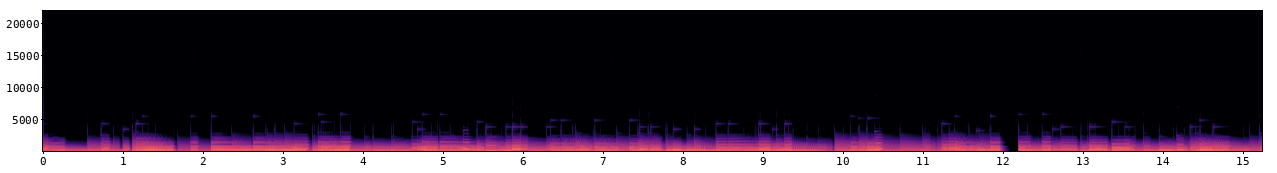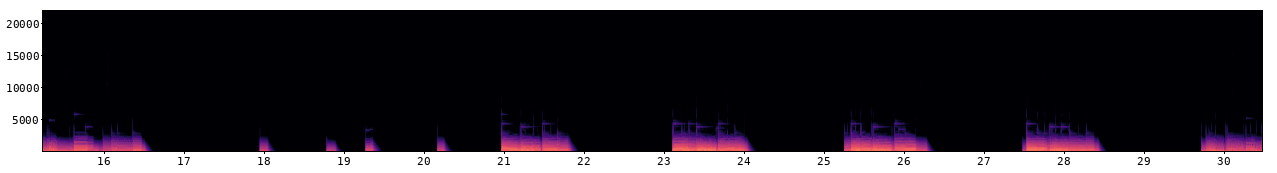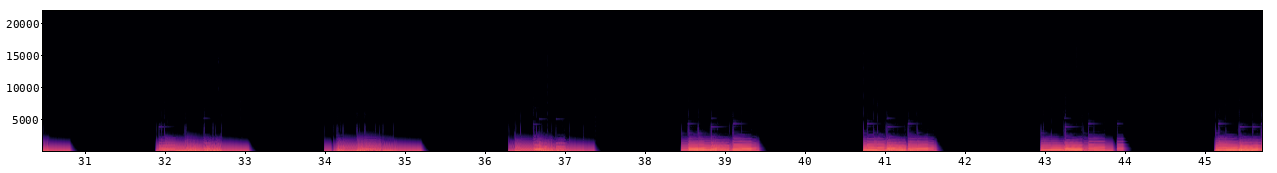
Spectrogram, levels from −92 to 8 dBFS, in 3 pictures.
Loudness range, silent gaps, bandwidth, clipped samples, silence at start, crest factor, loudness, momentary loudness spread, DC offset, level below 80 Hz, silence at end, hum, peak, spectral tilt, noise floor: 8 LU; 24.20-25.25 s, 30.97-31.88 s; 4.1 kHz; under 0.1%; 0 s; 18 dB; -29 LUFS; 16 LU; under 0.1%; -48 dBFS; 0 s; none; -12 dBFS; -12.5 dB/octave; under -90 dBFS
